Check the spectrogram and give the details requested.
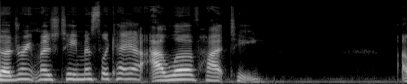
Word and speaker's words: Lakaya: You can also pronounce it Lakaya, too. But I grew up with it being Lakaya.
